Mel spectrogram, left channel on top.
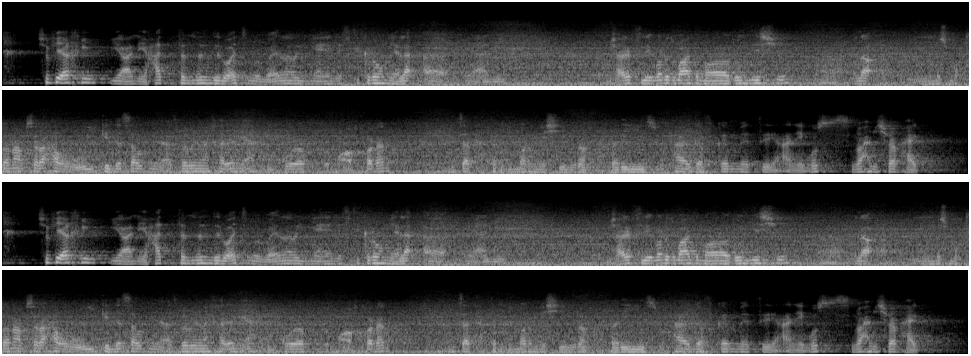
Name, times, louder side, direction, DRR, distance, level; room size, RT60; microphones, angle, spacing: voice 1, 0.0-5.0 5.4-5.8 6.0-18.8, equal, ahead, 7 dB, 0.3 m, -27 dB
sound 1, 1.6-16.7, equal, 15° left, 2.6 m, -32 dB
14.0 x 7.5 x 3.5 m, 1.6 s
head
